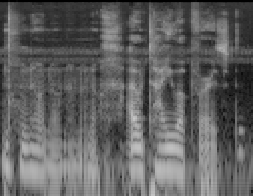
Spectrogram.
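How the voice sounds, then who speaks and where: A man's voice: on the low side, flat delivery, a little fast, vocal fry, darkish tone. A man playing a possessive, menacing mafia boss in an ASMR roleplay, taunting the listener with theatrical mock sweetness and threats. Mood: mock-apologetic, obsessive. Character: possessive, menacing young male mafia boss, obsessive kidnapper. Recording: noticeable background noise.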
